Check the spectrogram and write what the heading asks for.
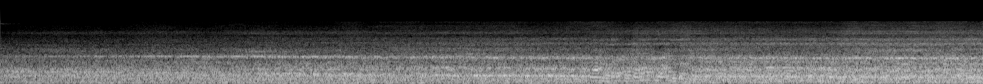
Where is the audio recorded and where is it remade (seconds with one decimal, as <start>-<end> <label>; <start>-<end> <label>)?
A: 0.0-5.9 recorded; 5.9-6.9 remade; 6.9-9.8 recorded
